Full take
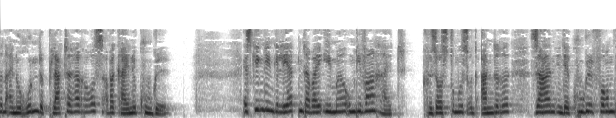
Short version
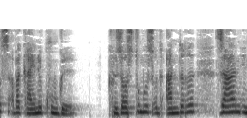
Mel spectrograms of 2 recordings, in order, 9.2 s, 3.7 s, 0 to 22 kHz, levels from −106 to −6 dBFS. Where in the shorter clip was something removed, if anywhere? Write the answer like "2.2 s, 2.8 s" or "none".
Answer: 1.5 s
